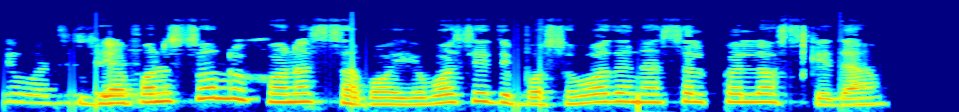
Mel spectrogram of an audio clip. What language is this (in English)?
Pashto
